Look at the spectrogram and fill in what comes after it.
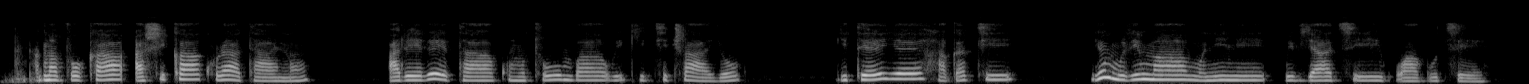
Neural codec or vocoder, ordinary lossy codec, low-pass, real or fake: codec, 16 kHz, 4 kbps, FunCodec, trained on LibriTTS, 50 frames a second; Opus, 16 kbps; 7.2 kHz; fake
